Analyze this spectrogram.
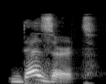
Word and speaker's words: desert: You put the stress on the first syllable of the word.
